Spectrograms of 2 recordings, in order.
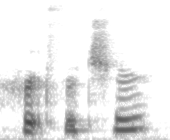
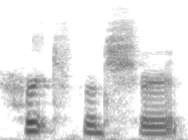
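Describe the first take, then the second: First: The word is pronounced smoothly and clearly. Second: The word is pronounced clumsily and unclearly. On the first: The speaker calls it right. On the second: The speaker calls it wrong.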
